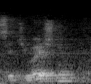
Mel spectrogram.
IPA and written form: ˌsɪʧuˈeɪʃn̩ (situation)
